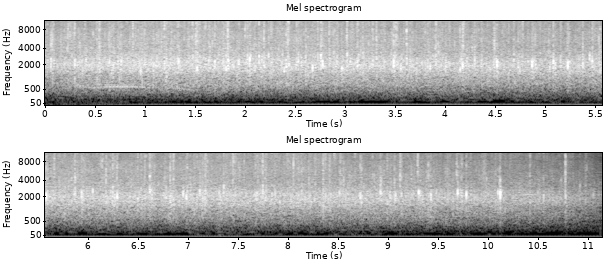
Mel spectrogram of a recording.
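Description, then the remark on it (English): Sustained applause from a sizable audience fills the whole stretch, a dense crackle of many hands clapping at steady loudness that tapers slightly toward the end, with no voices over it. “a great inspiration to so many people, very clear from the applause.”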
